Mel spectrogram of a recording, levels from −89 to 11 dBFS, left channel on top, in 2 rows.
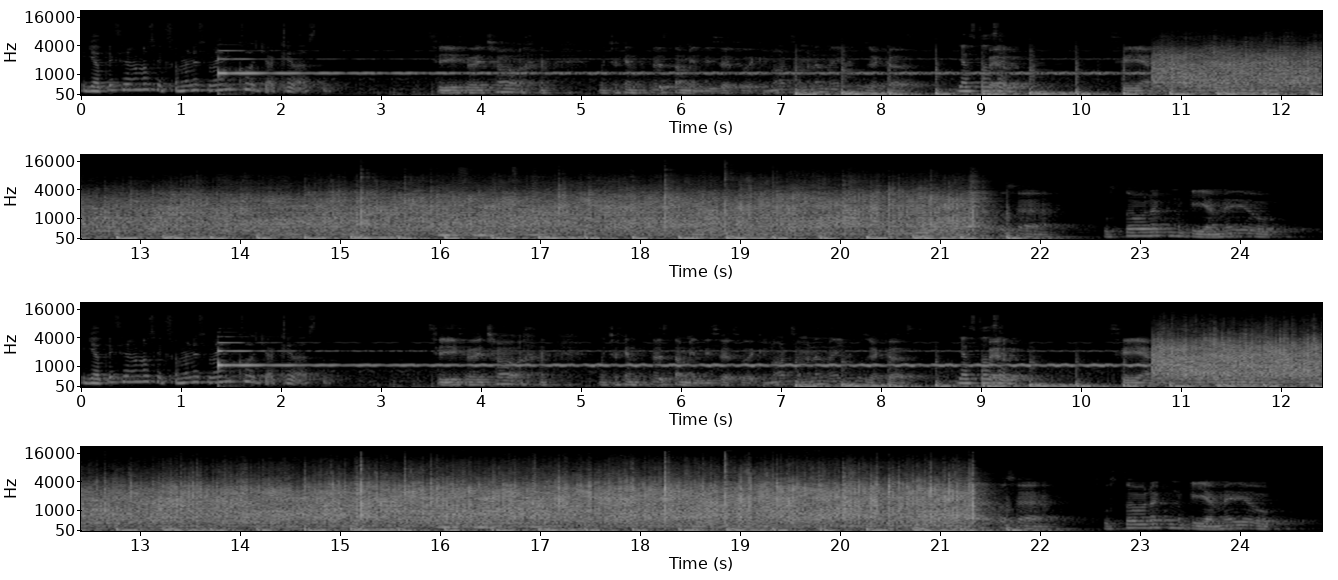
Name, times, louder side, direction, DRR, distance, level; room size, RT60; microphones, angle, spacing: voice 1, 0.0-2.5 8.7-9.3 15.9-17.6, equal, ahead, 8 dB, 1.2 m, -46 dB
sound 1, 1.4-13.4, right 3 dB, 45° right, 1.1 m, -48 dB
voice 2, 3.5-8.3 9.1-9.4 10.3-15.5 18.5-19.8 20.2-22.1 22.6-24.3, right 1 dB, 25° right, 4 dB, 2.2 m, -49 dB
Bass drum, 7.1-22.1, left 2 dB, 85° left, 0.9 m, -42 dB
sound 2, 10.7-21.4, right 6 dB, 65° right, 1.1 m, -33 dB
29.0 x 12.0 x 3.9 m, 1.0 s
head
